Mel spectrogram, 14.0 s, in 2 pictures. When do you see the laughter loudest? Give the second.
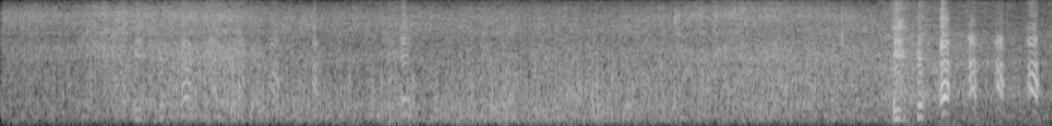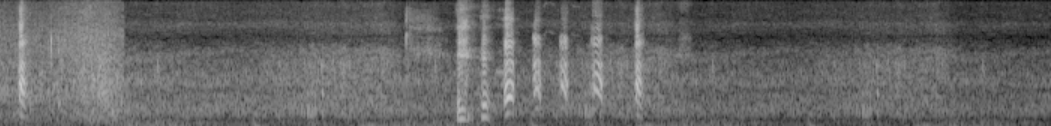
6 s.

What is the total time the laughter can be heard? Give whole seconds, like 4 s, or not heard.
5 s.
